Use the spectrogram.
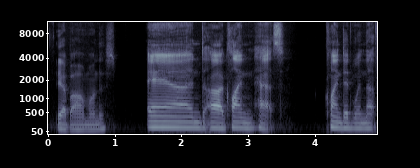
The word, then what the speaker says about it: Bahamondes: Bahamondes? Yeah, Bahamondes.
